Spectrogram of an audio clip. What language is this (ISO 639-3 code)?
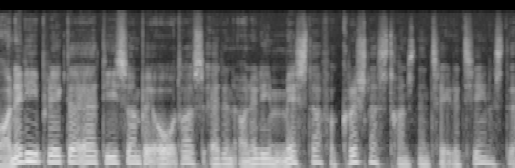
dan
